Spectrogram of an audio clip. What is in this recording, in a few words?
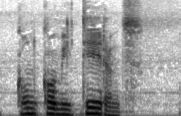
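"concomiterend", Dutch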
